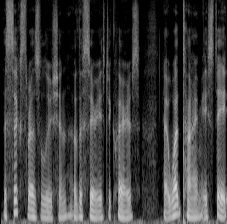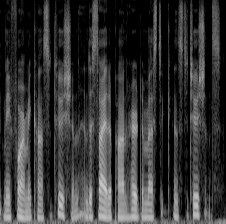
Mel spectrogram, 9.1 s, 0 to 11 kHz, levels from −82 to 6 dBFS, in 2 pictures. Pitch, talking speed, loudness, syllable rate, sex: 110 Hz, 145 wpm, -20 LUFS, 4.9 syllables/s, male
